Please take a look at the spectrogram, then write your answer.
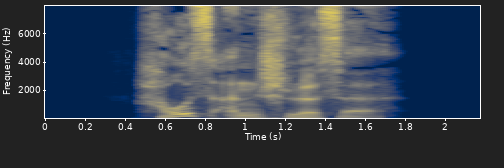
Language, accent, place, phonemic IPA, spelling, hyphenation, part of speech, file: German, Germany, Berlin, /ˈhaʊ̯sˌʔanʃlʏsə/, Hausanschlüsse, Haus‧an‧schlüs‧se, noun, De-Hausanschlüsse.ogg
- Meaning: nominative/accusative/genitive plural of Hausanschluss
